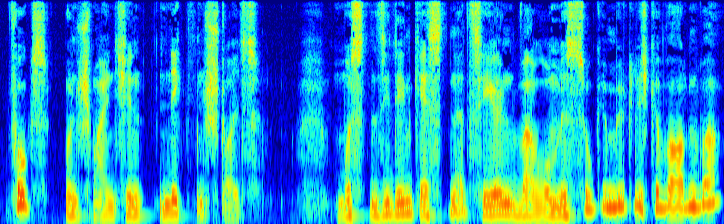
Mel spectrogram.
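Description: A man's voice: mid-range voice, sing-song, a little slow, gravelly, slightly rough, dry recording, studio quality. A man reading a children's storybook aloud as narrator, telling it expressively.

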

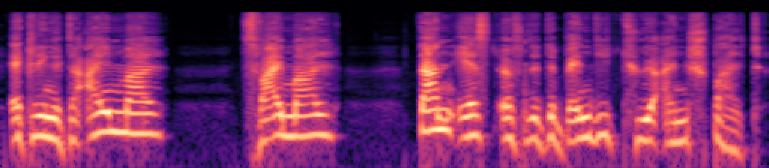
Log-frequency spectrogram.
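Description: A narrator reading a children's audiobook with expressive, lively storytelling. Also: mid-range voice, a little slow, no room sound, clean studio sound.

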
